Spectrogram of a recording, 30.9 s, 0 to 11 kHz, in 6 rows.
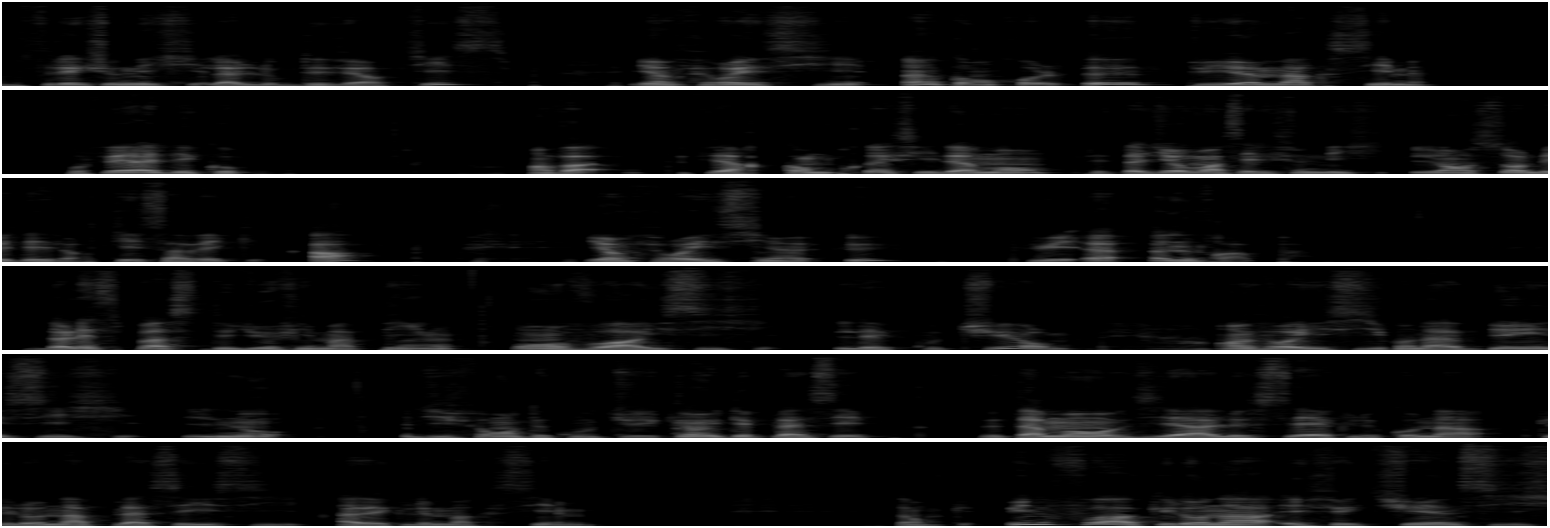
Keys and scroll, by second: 3.2 ctrl+e, 7.2 a, 10.2 a, 13.2 u, 16.2 Tab.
